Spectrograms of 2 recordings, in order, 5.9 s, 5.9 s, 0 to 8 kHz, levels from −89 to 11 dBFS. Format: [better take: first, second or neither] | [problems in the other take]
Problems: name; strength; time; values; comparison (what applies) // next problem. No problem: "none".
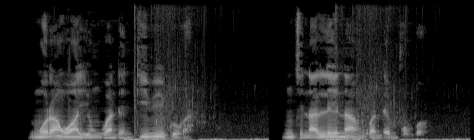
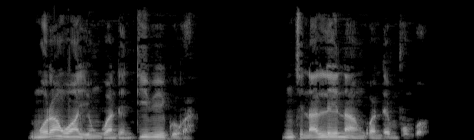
second | background sound (Splash, splatter); 7 dB below the speech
